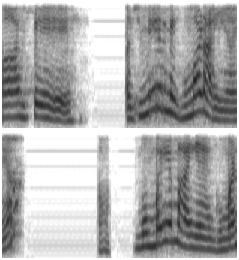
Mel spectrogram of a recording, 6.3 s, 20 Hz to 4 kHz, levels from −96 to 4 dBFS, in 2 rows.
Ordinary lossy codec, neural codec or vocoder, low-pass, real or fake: none; vocoder, 22.05 kHz, 80 mel bands, HiFi-GAN; 3.6 kHz; fake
